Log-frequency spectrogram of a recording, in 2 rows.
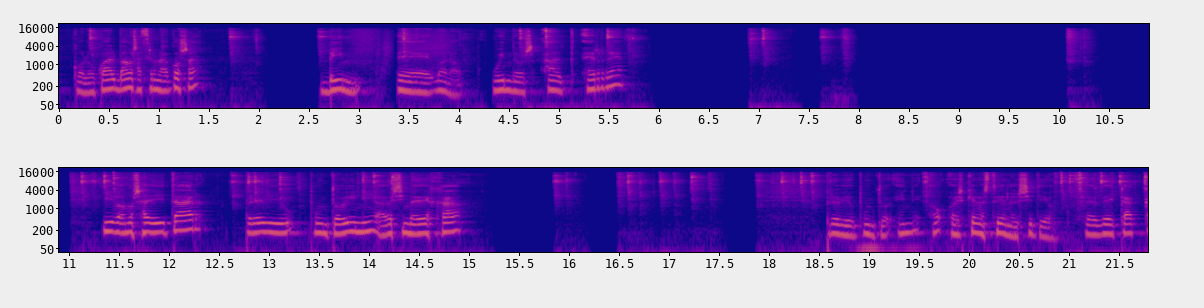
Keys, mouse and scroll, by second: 1.8 ctrl+c, 2.6 v, 5.6 ctrl+super+r, 7.6 alt+super+r, 10.4 Return, 10.8-14.6 typing, 15.9-21.7 typing.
